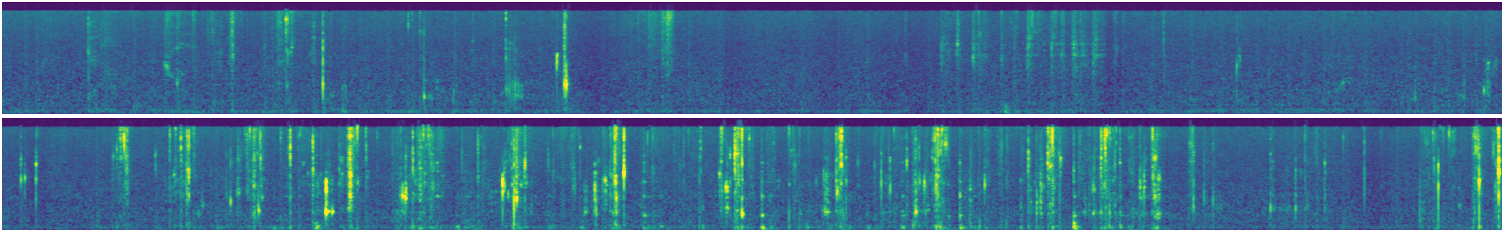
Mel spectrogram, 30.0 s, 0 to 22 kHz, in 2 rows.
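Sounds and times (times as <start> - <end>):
slime crackling and popping: 16.1 - 27.1.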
